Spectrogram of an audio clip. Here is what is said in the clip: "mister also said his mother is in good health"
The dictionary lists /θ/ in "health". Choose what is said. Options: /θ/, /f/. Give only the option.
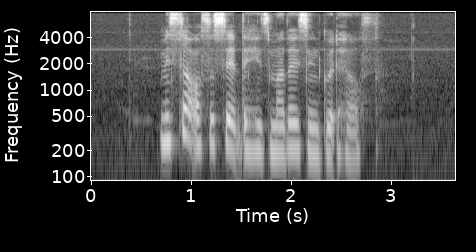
/θ/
